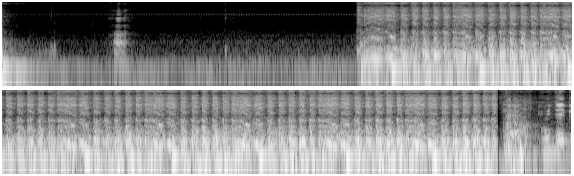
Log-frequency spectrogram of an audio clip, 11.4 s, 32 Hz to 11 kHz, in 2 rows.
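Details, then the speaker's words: 1UZ-FE non-VVTi V8 swapped into an S14 240SX, in neutral with the fuel pump running. After a few quiet seconds it catches and runs rough for about seven seconds, then cuts out abruptly. It cranked better than before. Resistors and firing order were checked; each cylinder's firing is still to be tested. "I don't know, it's cranked better this time than it has before, but you can hear how it stops. Very weird."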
